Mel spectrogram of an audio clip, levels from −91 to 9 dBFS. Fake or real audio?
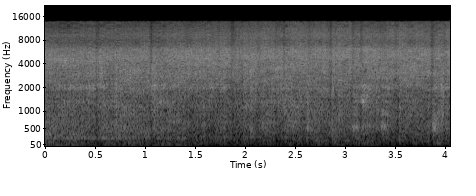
fake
